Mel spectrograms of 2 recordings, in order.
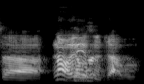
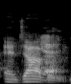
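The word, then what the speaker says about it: N'Jobu: It is N'Jabu. – Killmonger's dad? – N'Jabu, yeah. So I've been saying it wrong.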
